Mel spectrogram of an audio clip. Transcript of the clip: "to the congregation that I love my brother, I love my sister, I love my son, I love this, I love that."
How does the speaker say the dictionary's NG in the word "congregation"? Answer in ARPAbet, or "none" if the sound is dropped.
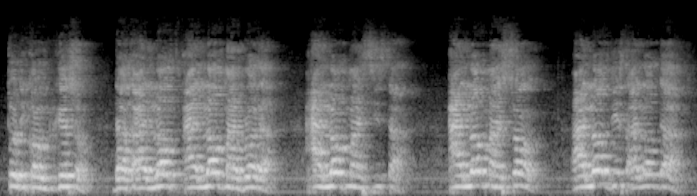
NG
